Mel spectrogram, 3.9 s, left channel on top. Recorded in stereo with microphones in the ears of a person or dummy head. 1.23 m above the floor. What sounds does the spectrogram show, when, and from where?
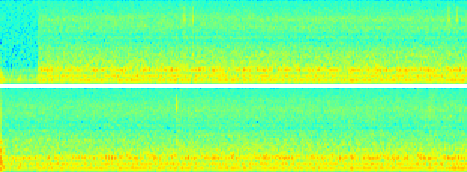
Only background noise.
